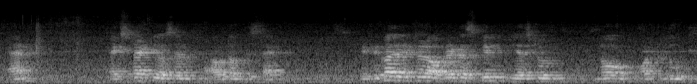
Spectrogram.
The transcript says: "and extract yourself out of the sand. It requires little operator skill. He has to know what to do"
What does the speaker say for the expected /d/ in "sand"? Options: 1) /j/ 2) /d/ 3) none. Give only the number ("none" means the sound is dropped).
3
